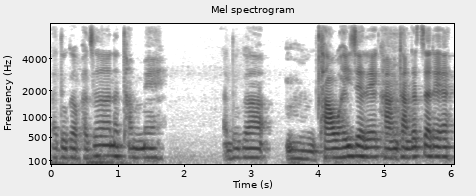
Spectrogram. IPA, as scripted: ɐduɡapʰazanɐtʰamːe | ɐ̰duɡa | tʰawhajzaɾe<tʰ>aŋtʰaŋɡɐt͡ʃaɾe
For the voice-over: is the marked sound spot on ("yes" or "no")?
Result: no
